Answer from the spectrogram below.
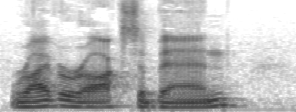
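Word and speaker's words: Rivaroxaban: These are Dabigatran, the trade name is Pradax, Rivaroxiban, trade name is Xarelto, and Abixaban, and the trade name is Eliquis. Did I say that right? – Eloquently.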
